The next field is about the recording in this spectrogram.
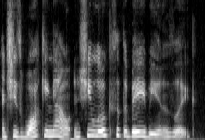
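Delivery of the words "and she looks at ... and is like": ordinary delivery, nothing marked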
